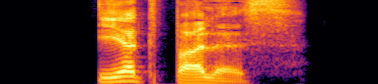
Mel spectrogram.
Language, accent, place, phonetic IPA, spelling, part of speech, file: German, Germany, Berlin, [ˈeːɐ̯tbaləs], Erdballes, noun, De-Erdballes.ogg
- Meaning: genitive singular of Erdball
